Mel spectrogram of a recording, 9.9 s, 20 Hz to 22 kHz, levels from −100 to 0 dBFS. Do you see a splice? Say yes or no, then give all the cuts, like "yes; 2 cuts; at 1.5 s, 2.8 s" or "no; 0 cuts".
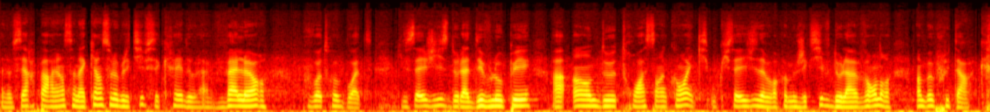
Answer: no; 0 cuts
